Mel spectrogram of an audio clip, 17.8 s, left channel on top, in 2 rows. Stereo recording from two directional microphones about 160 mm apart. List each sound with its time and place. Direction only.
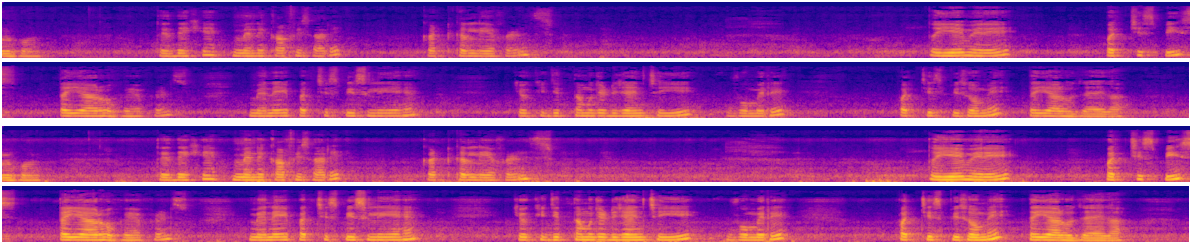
1.1 s speech: 5° right (ahead or behind)
1.8 s speech: 15° right (ahead or behind)
3.2 s speech: centre (ahead or behind)
3.7 s speech: 15° right (ahead or behind)
6.9 s a woman's voice: 20° right (ahead or behind)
